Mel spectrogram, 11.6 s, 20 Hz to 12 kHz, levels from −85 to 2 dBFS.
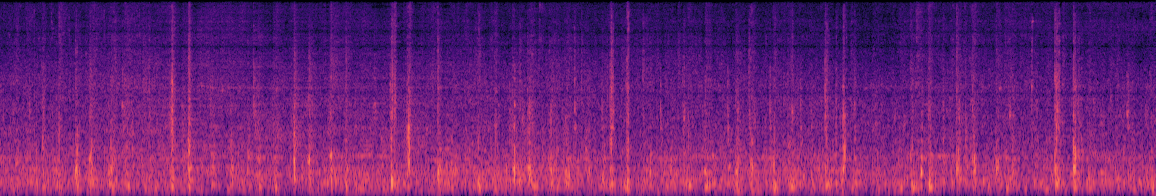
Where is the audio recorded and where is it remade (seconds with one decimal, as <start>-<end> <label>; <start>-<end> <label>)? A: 0.0-1.6 recorded; 1.6-4.5 remade; 4.5-11.6 recorded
